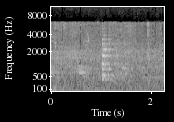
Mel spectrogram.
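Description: A dog barks sharply nearby.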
